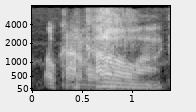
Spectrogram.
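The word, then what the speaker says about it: Oconomowoc: I always have to ask, how do you pronounce it? – Economowoc? – Economowoc. The 5 O's.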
